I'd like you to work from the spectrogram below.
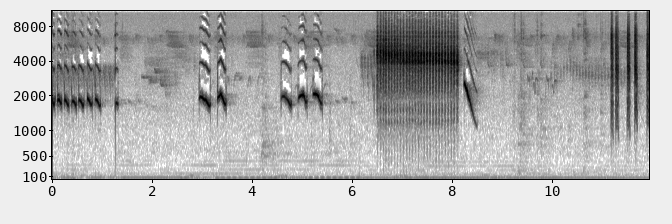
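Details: Common iora calling as a lure: groups of short downslurred whistles in twos and threes, then a long harsh buzzy trill of about one and a half seconds, a falling whistle, and a final burst of quick notes.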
